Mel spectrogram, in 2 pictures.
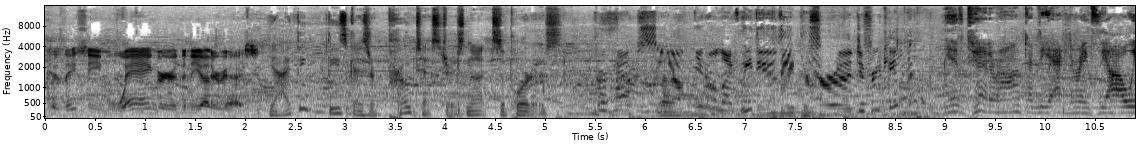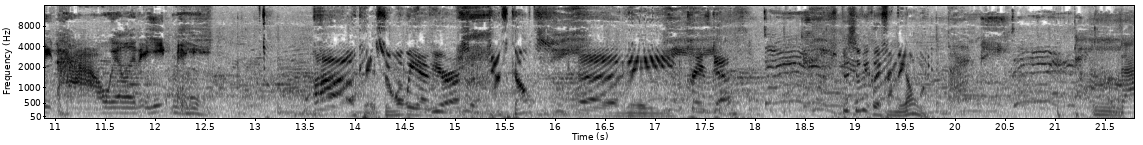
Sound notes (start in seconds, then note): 9.1 screaming; 12.1 a group of angry zealots begins screaming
